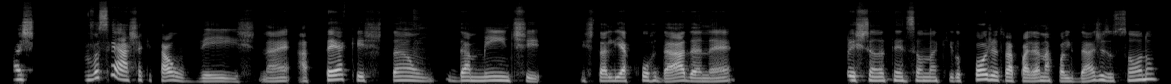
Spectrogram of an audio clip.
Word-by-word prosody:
Acho 220 0 +1 0.5
você 300 +9 0
acha 205 -2 +4
que 195 - -21
talvez, 145 -7 -2
né, 155 +3 -3
até 210 +1 +3
a 230 - +2
questão 190 -4 -3
da 180 0 0
mente 175 -5 -1 0.4
está 170 0 -2
ali, 165 +1 +1
acordada, 165 -2 +2
né. 145 +5 -2 1.1
Prestando 190 -2 +2
atenção 180 -1 -1
naquilo 170 -1 -4
pode 220 -1 +6
atrapalhar 160 -4 +2
na 170 0 0
qualidade 150 +7 -1
do 160 -3 -3
sono? 215 +8 0
175 Hz, 125 wpm, -26 LUFS, 160-195 Hz, 1.1 s, pode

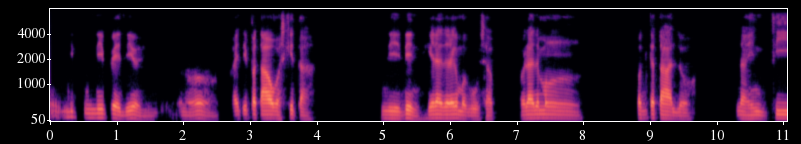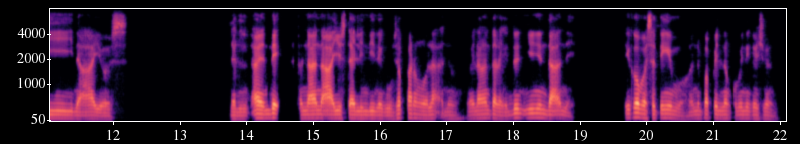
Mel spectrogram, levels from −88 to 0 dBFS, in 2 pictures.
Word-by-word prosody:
hindi 70 - -8
hindi 115 0 -4
pwede 95 -2 0
yun, 80 -2 -5 0.7
oo. 85 -3 -5 0.2
Kahit 100 0 -4
ipatawas 100 -3 +3
kita, - - -5 1.0
hindi 95 -2 -3
din. 105 -3 +2
Kailangan 100 +1 +3
talaga 100 +1 +5
mag-usap, 85 -1 -6 0.4
wala 100 +1 +3
namang, 105 0 0 1.2
pagtatalo 90 -4 0 0.7
na 95 -2 -2
hindi 95 +1 -5 0.5
naayos. 85 -3 -1 1.5
Dyan 90 -1 -4
ay 110 - +9
hindi. 115 +3 +7 0.4
Na 100 0 +7
naayos 100 -1 +4
dahil 95 -1 +5
hindi 95 0 -2
nag-usap? 95 +3 -2
Parang 110 -2 +1
wala 95 +1 -2
ano? 90 0 -12
Kailangan 100 +2 -1
talaga 90 -2 +1
do'n 115 0 +1
'yon 115 +1 0
'yong 110 - -3
daan - - +4
eh. - - -21 0.8
Ikaw 125 +3 +7
ba 110 - +4
sa 105 - +5
tingin 110 -1 +1
mo, 85 -2 -12
anong 95 +2 -8
papel 105 -1 0
ng 100 -1 -2
komunikasyon? 95 -3 -6
95 Hz, 125 wpm, -25 LUFS, 90-105 Hz, 1.5 s, ay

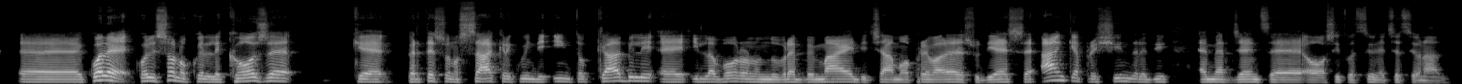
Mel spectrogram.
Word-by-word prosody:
ehm, 115 -1 +1
qual 195 +6 +7
è 185 - +6
quali 155 +1 +1
sono 145 -8 +1
quelle 120 -3 -2
cose 155 - +2 0.6
che 125 -1 +1
per 125 0 -1
te 150 -1 +2
sono 135 -5 -4
sacre, 135 0 +2
quindi 125 -2 -3
intoccabili, 150 +5 0
e 120 -1 0
il 125 0 -5
lavoro 130 +2 -1
non 120 -1 -2
dovrebbe 115 0 -1
mai, 125 +1 +3
diciamo, 110 -1 -2
prevalere 115 -1 0
su 110 - -8
di 115 +4 -2
esse 120 0 0
anche 190 -2 +4
a 150 - -3
prescindere 125 0 -5
di 120 0 -6 0.3
emergenze 115 -1 -1
o 105 0 -1
situazioni 110 0 -8
eccezionali? 90 -4 -8
120 Hz, 135 wpm, -24 LUFS, 115-135 Hz, 0.6 s, qual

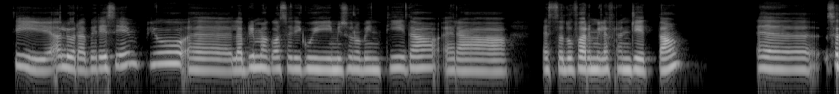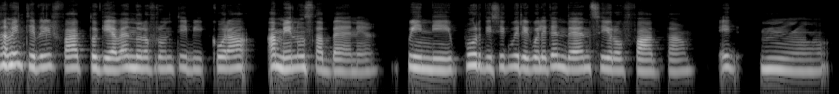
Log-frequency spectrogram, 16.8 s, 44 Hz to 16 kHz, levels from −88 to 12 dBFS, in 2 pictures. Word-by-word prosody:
Sì, 215 -7 -3
allora 220 -1 -2
per 215 +2 -9
esempio, 290 +5 -2
ehm, 200 -2 -5
la 205 0 -1
prima 235 +2 -1
cosa 220 0 -6
di 215 0 -3
cui 210 -1 -1
mi 205 - +1
sono 210 0 -5
pentita 230 +3 -3
era 190 -2 -4 0.3
è 210 - -8
stato 210 0 -3
farmi 210 -1 +2
la 210 - -1
frangetta, 205 +2 0 0.7
ehm, 210 -2 -3
solamente 270 -1 +6
per 240 +1 +3
il 255 - -2
fatto 235 0 +3
che 215 -1 +4
avendo 230 +2 +5
la 220 - +1
fronte 225 +1 -4
piccola 225 +3 -1
a 255 - +5
me 225 -3 +8
non 235 +1 +3
sta 220 -2 -3
bene, 190 0 -6 0.2
quindi 210 -4 +4
pur 265 +3 +4
di 225 - -2
seguire 240 -1 0
quelle 220 0 +1
tendenze 225 -2 +1
io 215 - +2
l'ho 200 0 -2
fatta 190 -1 -3 0.2
e 245 +1 -4
d 220 - -22 0.2
mhmm, 195 -2 -3
215 Hz, 165 wpm, -23 LUFS, 205-235 Hz, 0.7 s, me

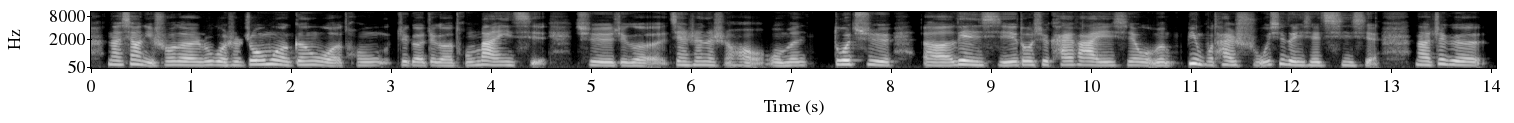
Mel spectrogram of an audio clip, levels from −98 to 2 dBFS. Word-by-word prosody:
那 230 -2 0
像 245 0 +3
你 170 - 0
说 210 +4 -2
的， 200 -1 +3
如 205 +2 0
果 200 -2 +2
是 200 0 -3
周 235 +5 +4
末 240 -5 +3
跟 215 +2 -1
我 175 -5 0
同 185 0 -6 0.2
这 205 - -3
个 185 -2 -1
这 195 - -4
个 175 -1 -1
同 190 +4 -7
伴 215 -3 +5
一 195 - -4
起 335 - -7 0.3
去 190 -3 +1
这 180 +1 -3
个 170 -2 -2
健 205 -2 -3
身 210 0 -3
的 200 - -2
时 185 - -7
候， 185 -3 -4
我 180 - -2
们 190 +2 -2 0.2
多 240 0 +7
去， 230 -5 0 0.3
呃， 180 -1 +2
练 220 -1 +5
习、 195 0 0
多 215 +1 +1
去 215 +1 -2
开 215 0 0
发 210 -2 +3
一 190 0 -1
些 195 +1 -5
我 185 -2 -2
们 185 0 -1
并 285 -4 +7
不 205 - -5
太 215 +1 -1
熟 205 - -4
悉 225 +5 -2
的 220 -4 +4
一 195 - -1
些 190 -1 -1
器 190 +1 -5
械， 175 - -5 0.4
那 215 -2 +2
这 260 +5 0
个， 205 -4 +1
200 Hz, 245 characters per minute, -23 LUFS, 185-220 Hz, 0.4 s, 多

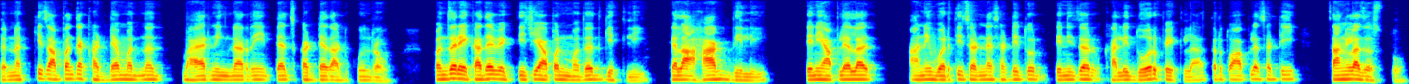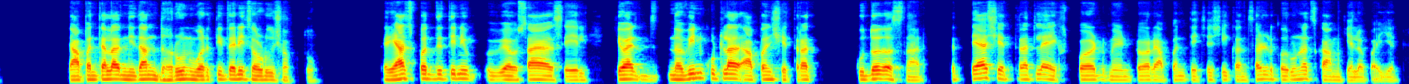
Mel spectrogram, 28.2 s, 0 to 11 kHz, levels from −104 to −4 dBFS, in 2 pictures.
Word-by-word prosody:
तर 110 - -2
नक्कीच 115 +5 -4
आपण 135 +2 0
त्या 140 -1 +1
खड्ड्यामधनं 120 +1 -1 0.3
बाहेर 115 0 +3
निघणार 115 -1 -1
नाही. 120 0 -4
त्याच 115 0 -1
खड्ड्यात 110 0 0
अडकून 100 0 -9
राहू. 85 -3 -5 0.5
पण 125 +1 +2
जर 150 +1 +7
एखाद्या 130 0 +6
व्यक्तीची 125 -1 -2
आपण 120 +1 +4
मदत 120 +3 0
घेतली. 100 -4 -9 0.3
त्याला 120 0 +6
हाक 125 +1 +6
दिली. 100 -2 -5 0.4
त्याने 120 +1 +2
आपल्याला 120 +2 +4 0.5
आणि 120 +2 0
वरती 115 +3 0
चढण्यासाठी 120 0 -2
तो 130 - 0
त्याने 115 0 -5
जर 125 -3 +3
खाली 115 -1 -1
दोर 130 +5 +5
फेकला, 105 -2 -4
तर 120 0 -5
तो - - 0
आपल्यासाठी 130 +2 -2 0.4
चांगलाच 125 -1 +4
असतो. 95 -2 -8 0.7
आपण 115 +2 +2
त्याला 130 +1 +6
निदान 125 +1 +2
धरून 115 +4 0
वरती 115 +3 0
तरी 130 +1 +4
चढू 110 -3 0
शकतो. 90 -3 -13 0.7
तर 110 - -3
ह्याच 140 +4 +5
पद्धतीने 140 0 0 0.2
व्यवसाय 115 +1 +2
असेल 105 -1 -4 0.3
किंवा 130 0 +8 0.5
नवीन 145 +7 +1
कुठला 145 -1 +3
आपण 120 +2 -1
क्षेत्रात 120 0 -2 0.5
कुदत 135 +3 +2
असणार. 95 -2 -6 0.3
तर - - -10
त्या 150 +2 +6
क्षेत्रातल्या 135 -2 -3
एक्सपर्ट 115 +1 -2
मेंटॉर 105 +2 -5
आपण 110 +2 -6
त्याच्याशी 105 +2 -10
कन्सल्ट 115 +6 -6
करूनच 130 +5 -5
काम 105 -2 -4
केलं 95 -1 -6
पाहिजे. 95 +1 -10
120 Hz, 150 wpm, -24 LUFS, 110-125 Hz, 0.7 s, किंवा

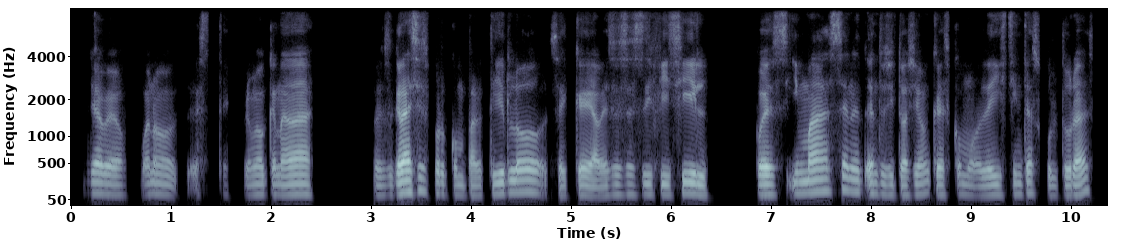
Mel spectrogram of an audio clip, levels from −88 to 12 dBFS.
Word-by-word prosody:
Ya 125 -1 +2
veo. 110 -2 0
Bueno, 115 -4 -4
este, - - -16
primero 110 +2 -4
que 110 - -4
nada, 110 +1 +3 0.6
pues, 105 +1 -8
gracias 130 +4 +7
por 120 -2 -4
compartirlo. 120 +6 0
Sé 95 - -6
que 100 -2 +2
a - - +3
veces 110 +4 -5
es 110 -1 -6
difícil, 110 0 -1 0.5
pues, 110 -1 +4
y 120 - -4
más 135 +4 +3
en 140 -4 +1
en 120 - +1
tu 115 - -6
situación 110 +2 -2
que - - -1
es 105 - -7
como 105 -4 -6
de 100 +1 0
distintas 115 +3 -5
culturas, 105 +7 0
110 Hz, 175 wpm, -24 LUFS, 105-120 Hz, 0.6 s, gracias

